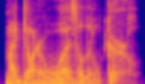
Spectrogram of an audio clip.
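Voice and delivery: a touch of a growl, held in; mildly growled retort; understated growl. A narrator's reading. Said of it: "growled Dax".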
